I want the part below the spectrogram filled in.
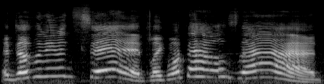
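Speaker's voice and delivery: high, loud, slow indignant whine; exasperated whine. Real, not acted. Streamer complaining that the turkey hat won't sit, whining. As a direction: complain like the hat betrayed you.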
